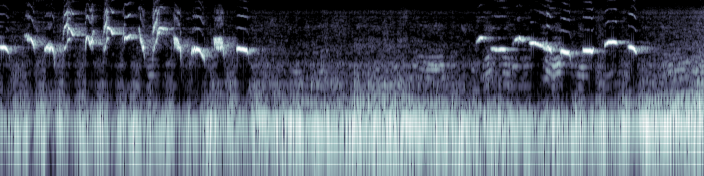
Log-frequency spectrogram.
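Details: Green leafbird song used as a lure to provoke rivals: harsh, squawky notes mixed with slurred whistles in the first two seconds, a quieter middle, then more whistled and chattering notes, over a low rumbling background.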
